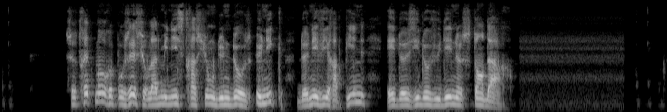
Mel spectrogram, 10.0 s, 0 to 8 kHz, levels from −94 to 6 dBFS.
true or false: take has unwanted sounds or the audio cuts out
false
